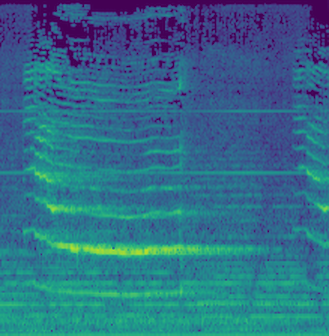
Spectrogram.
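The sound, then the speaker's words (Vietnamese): A black cat meows: one long, drawn-out, clear meow, followed near the end by the start of a second cry. The cries stand alone against a quiet background. “có tiếng ngoao ngoao cất lên. Một con mèo toàn thân đen óng đủng đỉnh từ trong phòng đi ra”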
